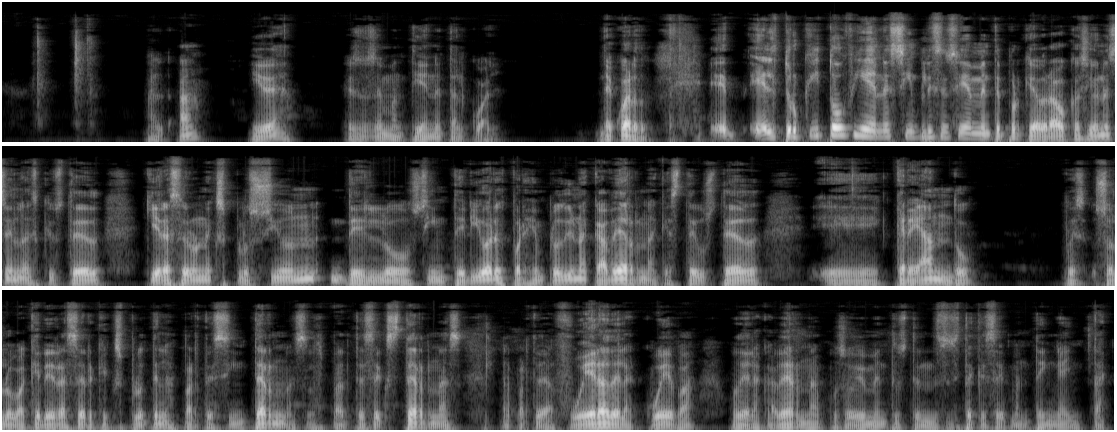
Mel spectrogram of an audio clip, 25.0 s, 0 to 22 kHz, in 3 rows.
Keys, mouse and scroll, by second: 0.3-0.7 scroll down 2, 1.4 alt+a, 5.9 Escape.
